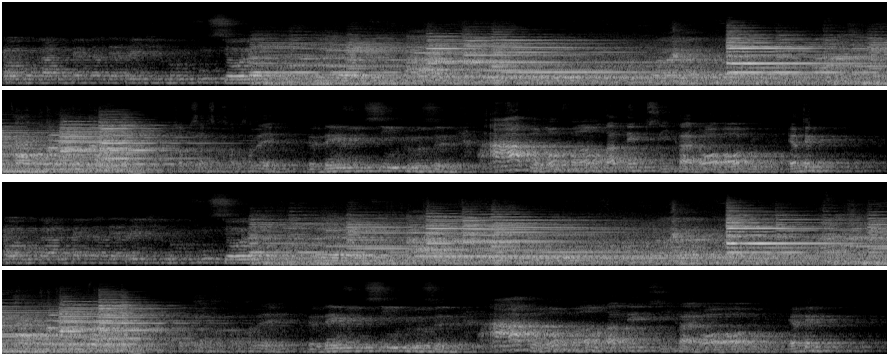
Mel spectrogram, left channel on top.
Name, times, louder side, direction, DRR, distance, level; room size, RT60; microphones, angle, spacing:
voice 1, 0.0-2.6 3.1-5.8 6.2-7.7 8.5-8.7 11.9-13.3, equal, 5° left, -9 dB, 1.8 m, -31 dB
sound 1, 2.5-10.1, equal, 15° right, 1.4 m, -23 dB
voice 2, 8.1-8.6 9.0-10.3 10.6-11.6 13.4-16.9, left 1 dB, 55° left, -2 dB, 2.3 m, -31 dB
15.5 x 9.7 x 4.5 m, 2.8 s
head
